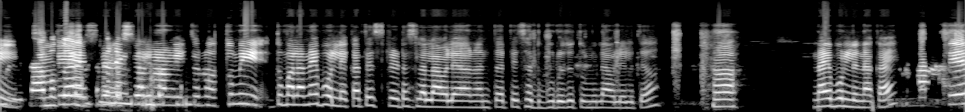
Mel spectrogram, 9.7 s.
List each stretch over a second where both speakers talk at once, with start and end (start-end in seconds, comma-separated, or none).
0.6-1.9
